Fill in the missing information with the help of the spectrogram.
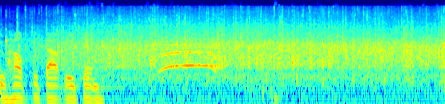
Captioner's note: congregation applauding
